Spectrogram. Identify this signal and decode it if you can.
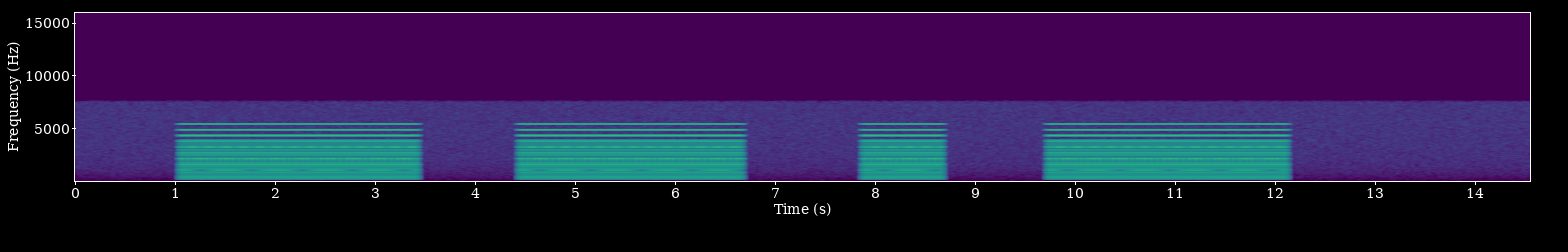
Train horn signal, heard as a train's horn. 2 long, 1 short, 1 long. On North American railways: approaching a public crossing.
